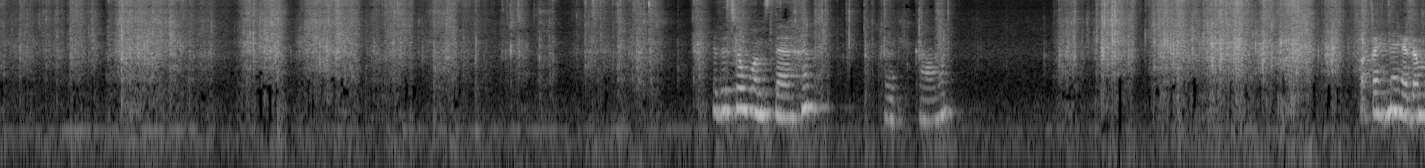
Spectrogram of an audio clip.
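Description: Plastic and paper rustle and crinkle as they are handled.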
